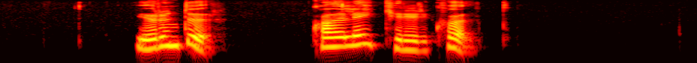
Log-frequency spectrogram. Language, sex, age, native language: Icelandic, female, 60-69, Icelandic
